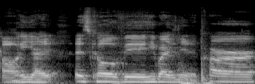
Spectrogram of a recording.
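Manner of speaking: normal talking voice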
